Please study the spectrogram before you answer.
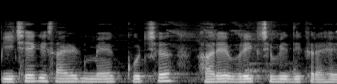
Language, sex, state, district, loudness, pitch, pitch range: Hindi, male, Uttar Pradesh, Lucknow, -17 LUFS, 130 Hz, 125-135 Hz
